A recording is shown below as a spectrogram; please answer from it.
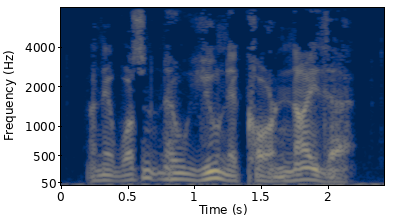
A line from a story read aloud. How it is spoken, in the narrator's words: said Hagrid grimly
